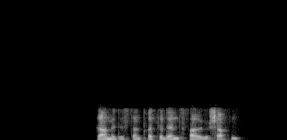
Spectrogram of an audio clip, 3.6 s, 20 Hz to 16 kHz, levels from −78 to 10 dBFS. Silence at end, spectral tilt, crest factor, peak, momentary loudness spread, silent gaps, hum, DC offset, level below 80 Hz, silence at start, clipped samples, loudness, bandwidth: 0.65 s; -11 dB/octave; 20 dB; -4 dBFS; 7 LU; none; none; under 0.1%; -48 dBFS; 1.2 s; under 0.1%; -21 LUFS; 3.9 kHz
